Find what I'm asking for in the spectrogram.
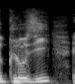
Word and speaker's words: Clozee: sous le nom de Closie, et ça s'écrit C-L-O-Z-E-E.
